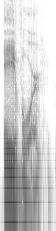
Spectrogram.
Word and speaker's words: Eivor: Okay, so it's pronounced Eivor. – Eivor.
